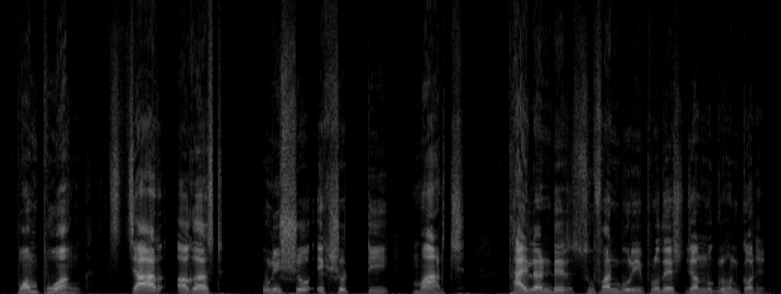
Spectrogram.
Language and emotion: Bengali, neutral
